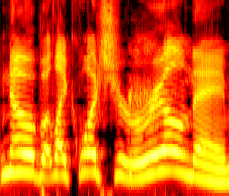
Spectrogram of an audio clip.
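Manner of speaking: put-on boozy drunken delivery. Acting out talking to strippers at a strip club: acting drunk. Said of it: "I'm the guy who's, like, drunk".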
